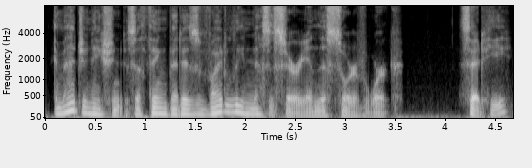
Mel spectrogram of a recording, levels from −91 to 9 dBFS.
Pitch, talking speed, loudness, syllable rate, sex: 100 Hz, 190 wpm, -19 LUFS, 6.2 syllables/s, male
